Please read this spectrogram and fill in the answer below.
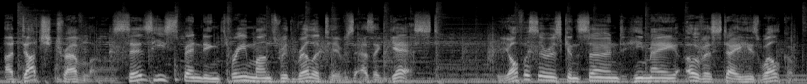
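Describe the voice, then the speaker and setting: A man narrating a documentary in a measured, explanatory scripted way. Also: fairly high pitch, very animated. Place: voice-over studio. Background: background music.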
